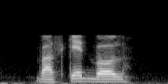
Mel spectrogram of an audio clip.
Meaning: basketball
- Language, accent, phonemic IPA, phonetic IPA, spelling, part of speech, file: Armenian, Eastern Armenian, /bɑsketˈbol/, [bɑsketból], բասկետբոլ, noun, Hy-բասկետբոլ .ogg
